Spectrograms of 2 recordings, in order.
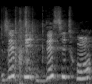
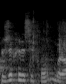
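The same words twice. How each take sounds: First: Slow, louder, higher announcement of the lemons; "J'ai pris des citrons" drawn out slowly, louder and higher; emphatic announcement. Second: Much softer puzzled repeat of "j'ai pris des citrons"; "j'ai pris des citrons" said quietly, half to herself; puzzled aside. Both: Real, not acted. Puzzled repeat of her own line.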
